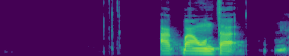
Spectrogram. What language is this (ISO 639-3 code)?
nmz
